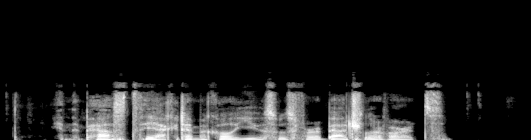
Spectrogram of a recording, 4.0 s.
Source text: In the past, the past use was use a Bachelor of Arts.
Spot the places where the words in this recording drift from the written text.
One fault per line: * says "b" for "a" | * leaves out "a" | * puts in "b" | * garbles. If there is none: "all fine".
* says "academical" for "past"
* says "for" for "use"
